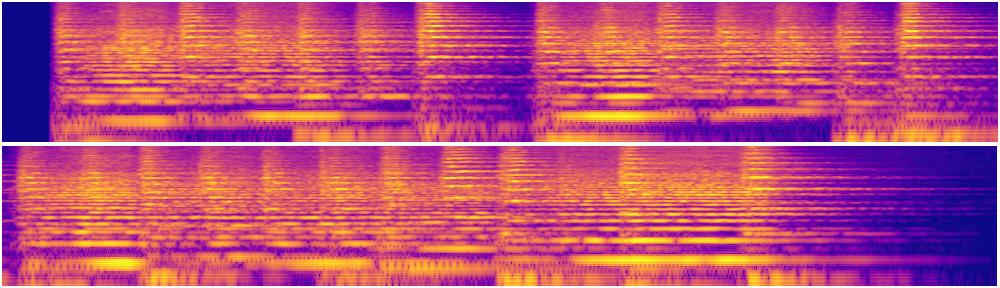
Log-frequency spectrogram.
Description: BBC Strings Main; Spitfire Audio

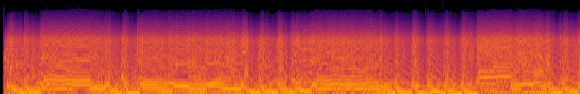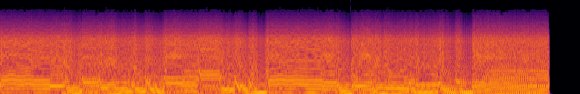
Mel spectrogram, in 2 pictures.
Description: Riff Humbucker

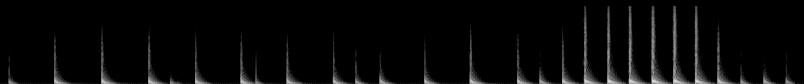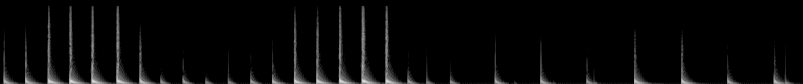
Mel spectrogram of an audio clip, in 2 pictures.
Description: Simmons SDSV bass factory

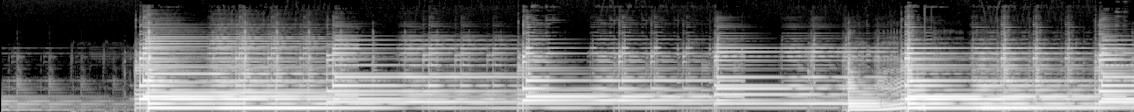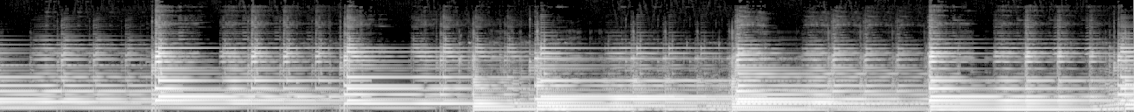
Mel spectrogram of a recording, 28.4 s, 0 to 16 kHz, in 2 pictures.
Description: Boss DD 200 Ducking

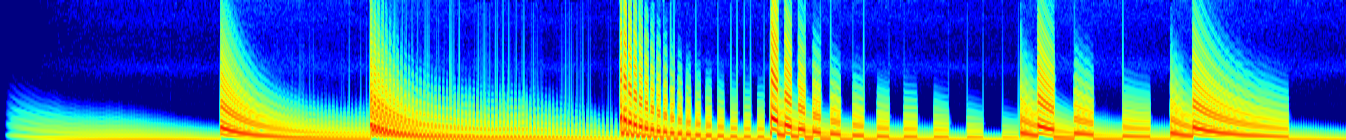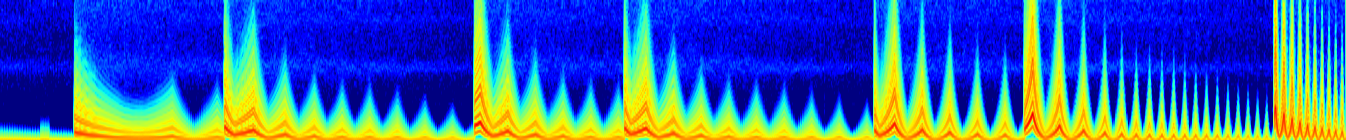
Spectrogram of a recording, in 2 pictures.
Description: VCO Mode D LFO Sweep

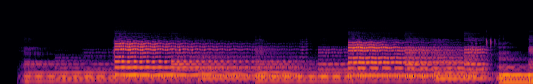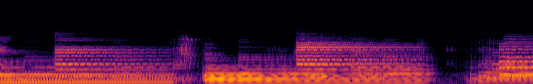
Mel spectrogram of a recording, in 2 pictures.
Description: Echo Shifter Analog Fast Modulation; Ibanez

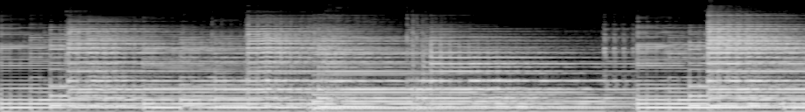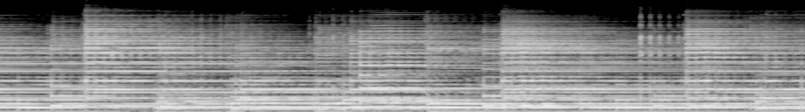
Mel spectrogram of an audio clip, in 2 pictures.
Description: Short Delay

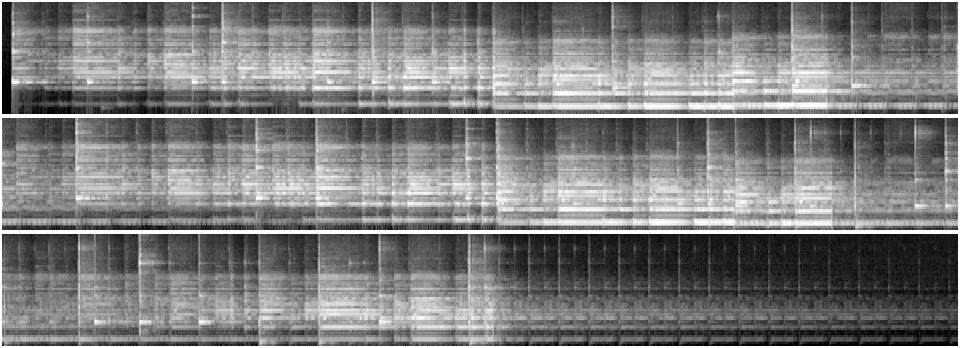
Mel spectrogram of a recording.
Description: Motors; Umlaut Audio

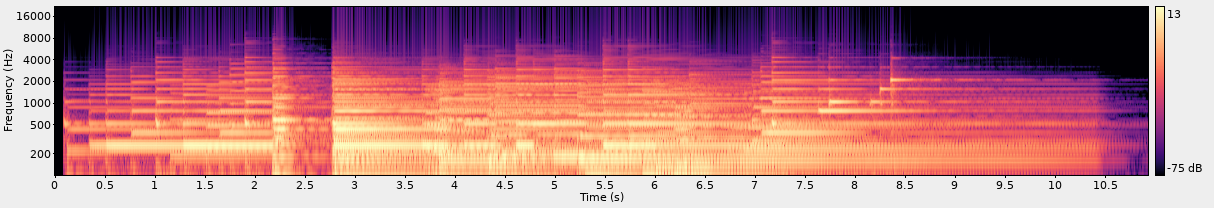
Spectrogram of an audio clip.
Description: Yamaha Genos2 CFX Concert Grand

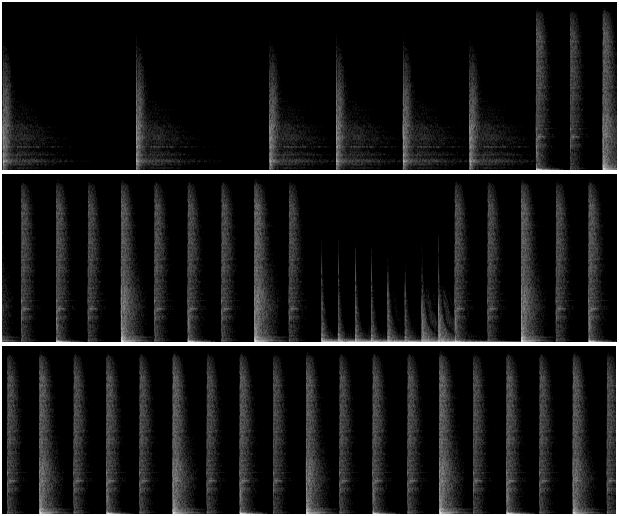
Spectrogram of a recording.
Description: raw drums

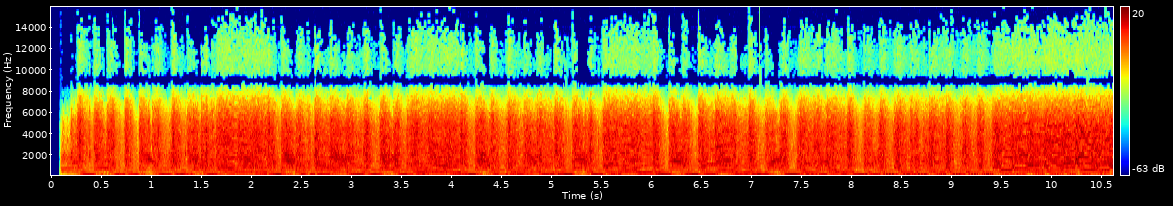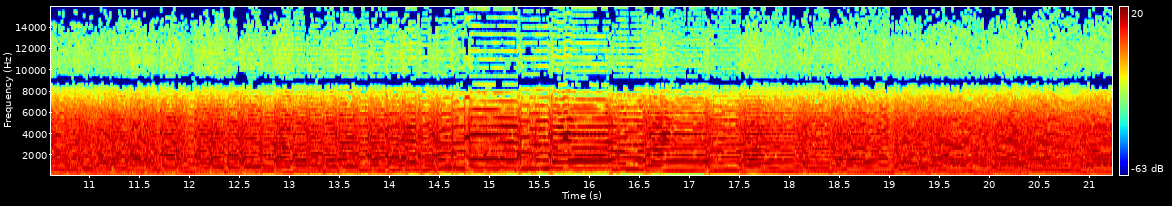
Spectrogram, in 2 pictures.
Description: Lead Boost

